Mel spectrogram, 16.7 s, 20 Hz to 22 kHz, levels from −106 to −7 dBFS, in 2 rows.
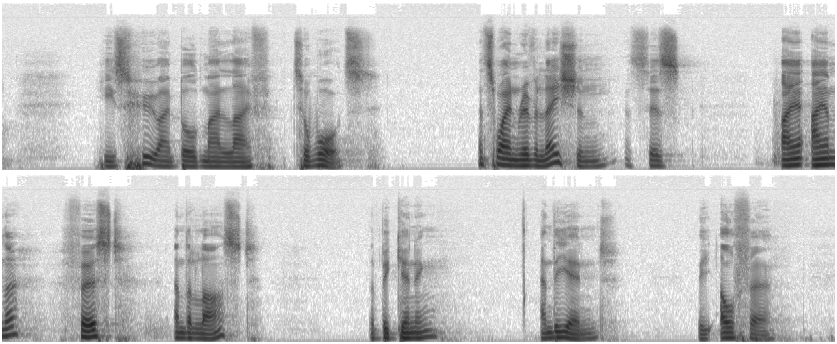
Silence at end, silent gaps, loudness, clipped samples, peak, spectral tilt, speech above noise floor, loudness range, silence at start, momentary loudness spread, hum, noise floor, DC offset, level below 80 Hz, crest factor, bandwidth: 0.6 s; none; -30 LUFS; under 0.1%; -10 dBFS; -5.5 dB/octave; 42 dB; 5 LU; 1 s; 17 LU; none; -71 dBFS; under 0.1%; -58 dBFS; 22 dB; 13 kHz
